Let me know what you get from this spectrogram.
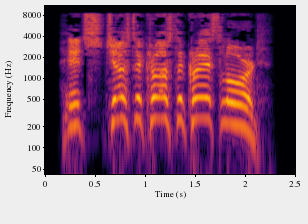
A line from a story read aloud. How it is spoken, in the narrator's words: my guide shouted at me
